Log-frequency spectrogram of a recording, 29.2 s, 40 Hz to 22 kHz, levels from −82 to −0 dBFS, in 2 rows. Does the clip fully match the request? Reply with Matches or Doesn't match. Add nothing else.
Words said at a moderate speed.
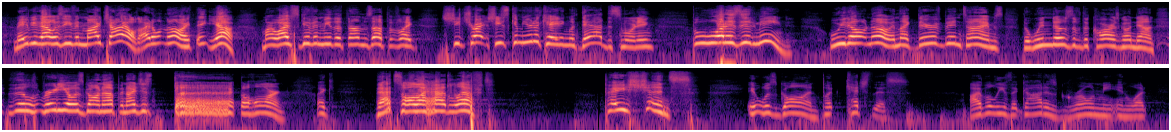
Matches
